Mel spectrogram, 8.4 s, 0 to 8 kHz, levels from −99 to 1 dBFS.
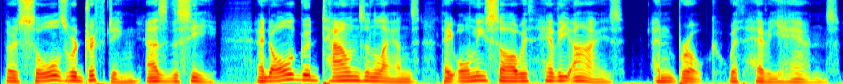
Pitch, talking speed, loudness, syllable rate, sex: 120 Hz, 170 wpm, -18 LUFS, 4.1 syllables/s, male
